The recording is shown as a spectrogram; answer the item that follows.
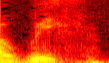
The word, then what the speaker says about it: Leith: Leith, L-E-I-T-H, pronounced like L-E-E-T-H, into a white supremacist compound.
